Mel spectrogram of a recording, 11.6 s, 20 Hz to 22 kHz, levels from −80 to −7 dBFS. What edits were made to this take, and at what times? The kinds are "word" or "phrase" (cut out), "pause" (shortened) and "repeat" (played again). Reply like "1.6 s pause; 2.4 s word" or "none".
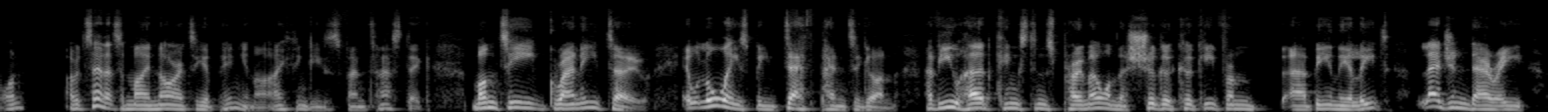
none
